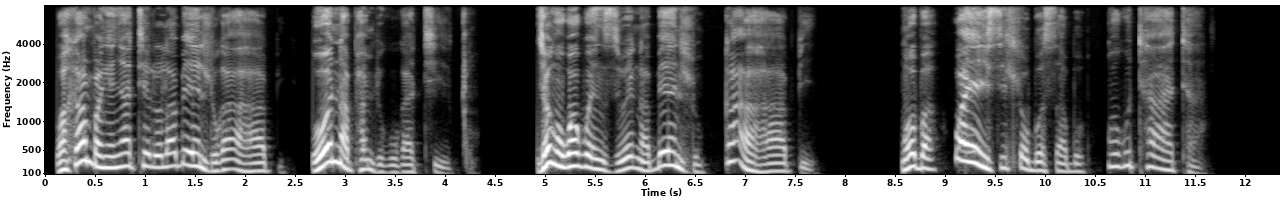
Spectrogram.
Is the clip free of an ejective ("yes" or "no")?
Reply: yes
